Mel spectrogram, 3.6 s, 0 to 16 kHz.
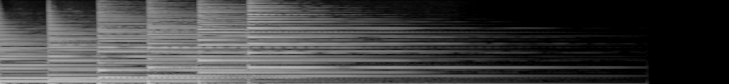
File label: Db Major 7th Suspended 2nd Suspended 4th, Db, Guitar, Open F; arpeggiated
